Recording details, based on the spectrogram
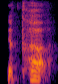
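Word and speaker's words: यथा: Yatha. That's the second letter in the tha varga, so that also has to be aspirated.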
